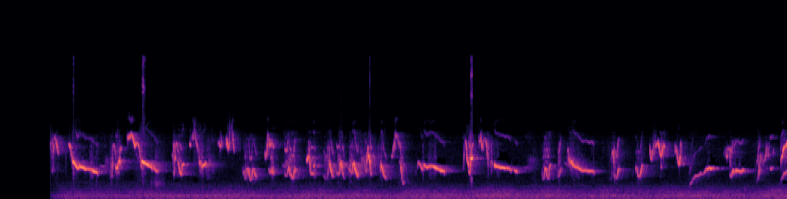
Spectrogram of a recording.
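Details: Five-month-old mule canary singing, recorded on a phone: a continuous rapid run of varied chirps, twitters and downslurred whistles, high and bright, with a faint low hum underneath.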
